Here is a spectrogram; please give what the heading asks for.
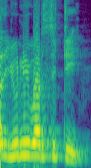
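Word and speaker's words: university: sound ए रहा है अब इसका यूनिवर्सिटी यू से उच्चारण हो रहा है यानी ये वावेल संबंध है ये कॉन्सोनेंट साउंड है तो कॉन्सोनेंट साउंड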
